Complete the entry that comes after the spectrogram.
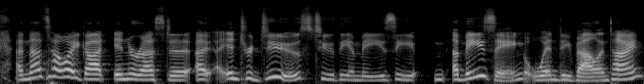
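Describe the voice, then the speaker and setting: At a moderate pace, a woman speaks with an energetic tone and lively intonation. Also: fairly high pitch for a woman. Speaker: podcast host and business coach. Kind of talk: casual interview chat.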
